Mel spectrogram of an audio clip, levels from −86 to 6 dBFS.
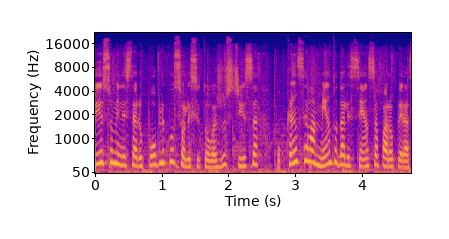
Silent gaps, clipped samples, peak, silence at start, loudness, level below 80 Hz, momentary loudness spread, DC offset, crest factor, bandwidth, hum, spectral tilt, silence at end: none; under 0.1%; 0 dBFS; 0 s; -14 LUFS; -32 dBFS; 5 LU; under 0.1%; 14 dB; 20 kHz; none; -4 dB/octave; 0 s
